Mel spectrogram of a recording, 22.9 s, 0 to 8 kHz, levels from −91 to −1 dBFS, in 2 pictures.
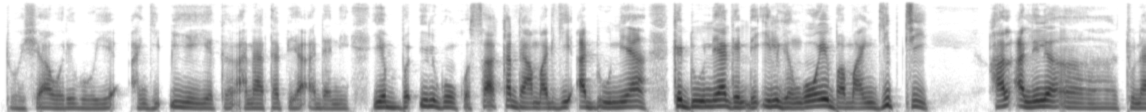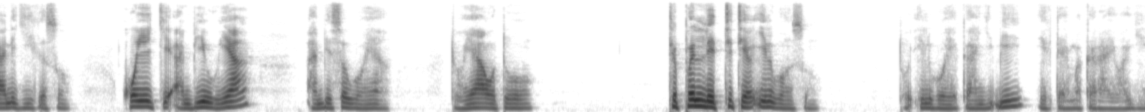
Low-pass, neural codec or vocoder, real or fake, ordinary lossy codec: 7.2 kHz; none; real; none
